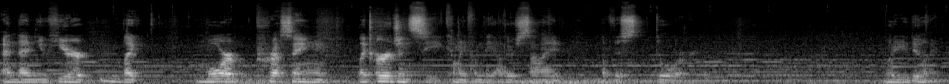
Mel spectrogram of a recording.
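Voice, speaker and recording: A man narrates a tabletop fantasy game as game master. His voice sits a little low and moves slowly, with measured dramatic pauses. Music is clearly audible behind him. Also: level tone.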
